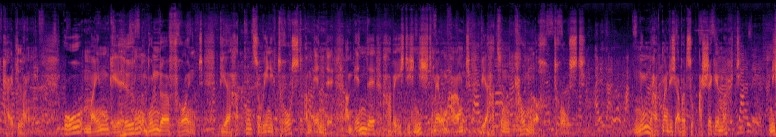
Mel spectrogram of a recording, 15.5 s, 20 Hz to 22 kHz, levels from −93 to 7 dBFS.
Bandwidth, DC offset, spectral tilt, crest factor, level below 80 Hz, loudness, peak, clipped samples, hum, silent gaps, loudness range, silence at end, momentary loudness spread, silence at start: 19.5 kHz; under 0.1%; -4 dB/octave; 16 dB; -46 dBFS; -23 LUFS; -8 dBFS; under 0.1%; none; none; 2 LU; 0 s; 7 LU; 0 s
